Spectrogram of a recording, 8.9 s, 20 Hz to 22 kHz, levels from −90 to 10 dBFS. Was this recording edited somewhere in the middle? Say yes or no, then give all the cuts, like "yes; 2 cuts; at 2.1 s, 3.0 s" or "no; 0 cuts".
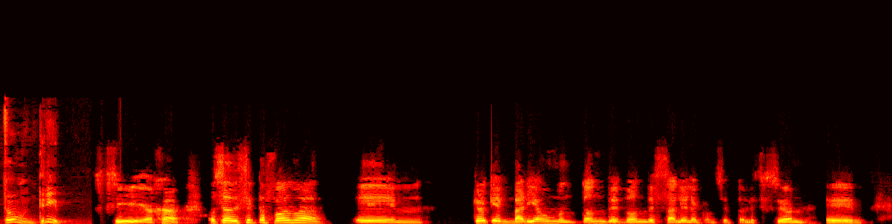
no; 0 cuts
